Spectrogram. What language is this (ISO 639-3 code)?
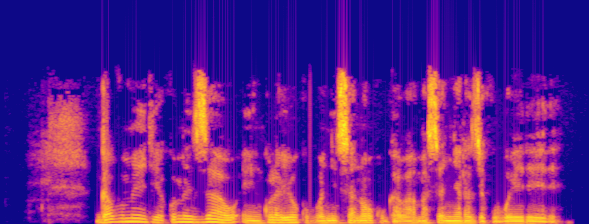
lug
